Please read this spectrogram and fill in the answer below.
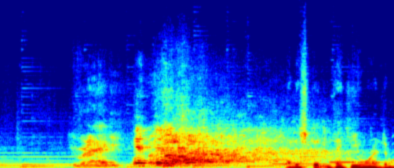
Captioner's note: guests laughing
